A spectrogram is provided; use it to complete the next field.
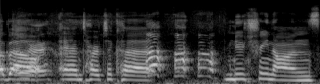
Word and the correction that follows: neutrinos: unlocked. – Neutrinos. – But, no, I keep saying it wrong.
